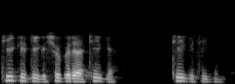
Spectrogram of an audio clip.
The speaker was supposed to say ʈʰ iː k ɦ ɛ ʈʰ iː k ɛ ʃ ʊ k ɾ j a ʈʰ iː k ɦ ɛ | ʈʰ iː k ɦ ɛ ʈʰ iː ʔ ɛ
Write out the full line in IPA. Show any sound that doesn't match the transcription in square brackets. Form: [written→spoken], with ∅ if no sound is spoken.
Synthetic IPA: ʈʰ iː k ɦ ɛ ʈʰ iː k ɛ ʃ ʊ k ɾ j a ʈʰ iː k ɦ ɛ | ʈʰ iː k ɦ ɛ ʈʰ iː [ʔ→k] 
